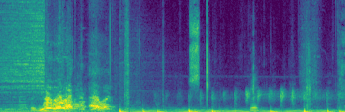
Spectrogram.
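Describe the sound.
A dog, Leon, lunges at a cameraman, barking aggressively in a short, intense burst of two or three harsh, snarling barks, followed by lower rumbling noise and faint background voices.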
